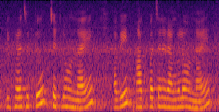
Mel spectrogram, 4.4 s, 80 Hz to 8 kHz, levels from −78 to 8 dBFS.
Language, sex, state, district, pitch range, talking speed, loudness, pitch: Telugu, female, Telangana, Mahabubabad, 220-260 Hz, 95 wpm, -15 LUFS, 235 Hz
